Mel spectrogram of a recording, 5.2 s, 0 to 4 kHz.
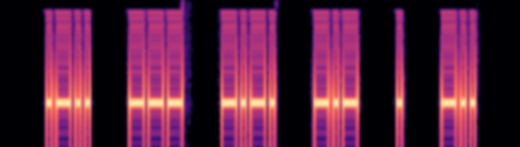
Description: Morse code, heard as a keyed tone, about 25 wpm, spaced as for 15 wpm, 550 Hz. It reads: LOCKED
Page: news headlines in morse code at 15 wpm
